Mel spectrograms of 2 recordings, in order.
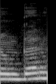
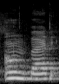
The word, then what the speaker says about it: handball: Les premières règles du handball ont été inventées en 1919 en Allemagne. C'est pour cela que l'on prononce handball et non pas handball, car ce n'est pas un sport inventé en Angleterre.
